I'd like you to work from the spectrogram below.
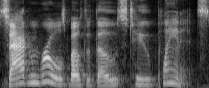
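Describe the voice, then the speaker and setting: With lively intonation and an American accent, the speaker keeps a moderate pace. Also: woman. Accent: slight Texan twang that slips out. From Texas. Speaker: tarot reader. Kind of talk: tarot reading. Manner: casual, animated.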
